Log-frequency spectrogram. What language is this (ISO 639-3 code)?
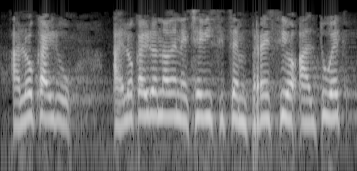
eus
